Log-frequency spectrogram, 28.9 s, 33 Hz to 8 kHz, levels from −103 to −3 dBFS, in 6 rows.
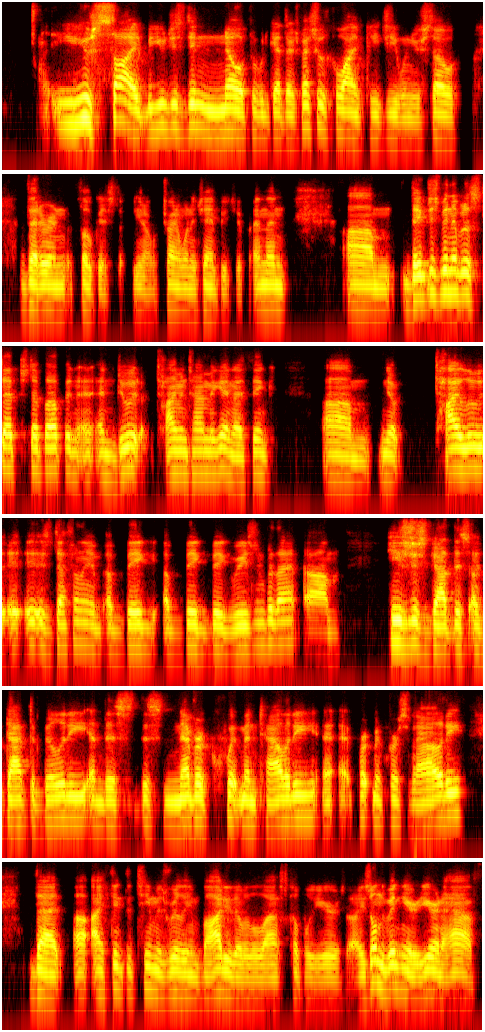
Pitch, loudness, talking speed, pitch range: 115 Hz, -27 LUFS, 220 wpm, 105-135 Hz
